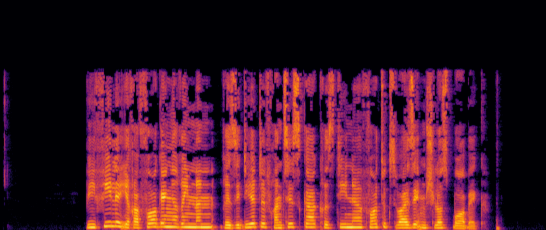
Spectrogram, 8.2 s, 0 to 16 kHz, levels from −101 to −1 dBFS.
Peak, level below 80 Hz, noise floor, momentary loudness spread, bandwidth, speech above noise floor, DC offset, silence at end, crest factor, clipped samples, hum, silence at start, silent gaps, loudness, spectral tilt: 0 dBFS; -62 dBFS; under -90 dBFS; 7 LU; 11.5 kHz; over 73 dB; under 0.1%; 0.7 s; 18 dB; under 0.1%; none; 1.3 s; none; -17 LUFS; -3.5 dB/octave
